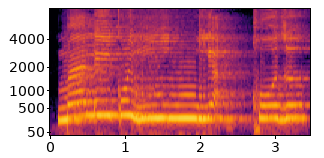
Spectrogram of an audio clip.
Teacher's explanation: کاف دو پیش کو ہم نے یا کے ساتھ ملا کے گننا کرنا ہے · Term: ادغام کا قاعدہ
